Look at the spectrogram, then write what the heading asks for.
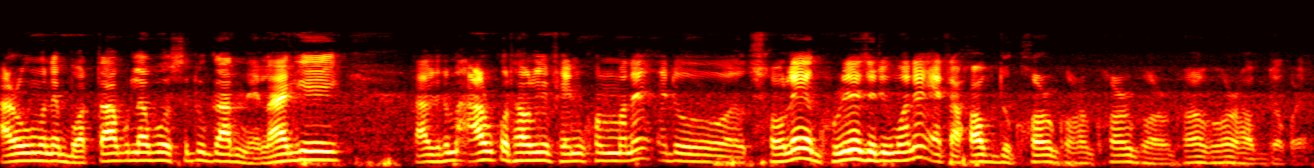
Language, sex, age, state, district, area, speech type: Assamese, male, 45-60, Assam, Lakhimpur, rural, spontaneous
